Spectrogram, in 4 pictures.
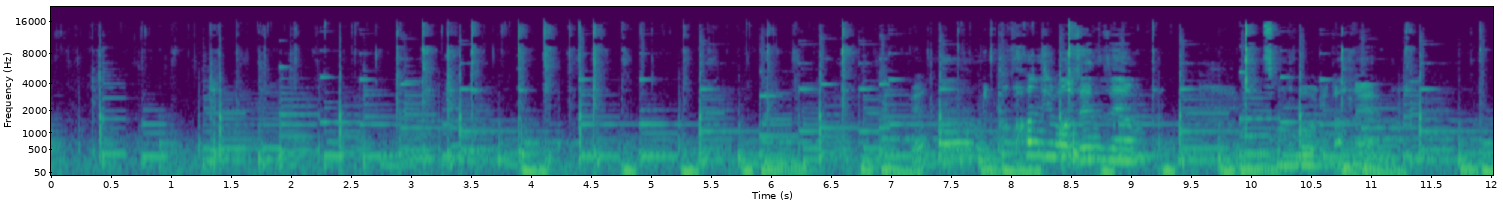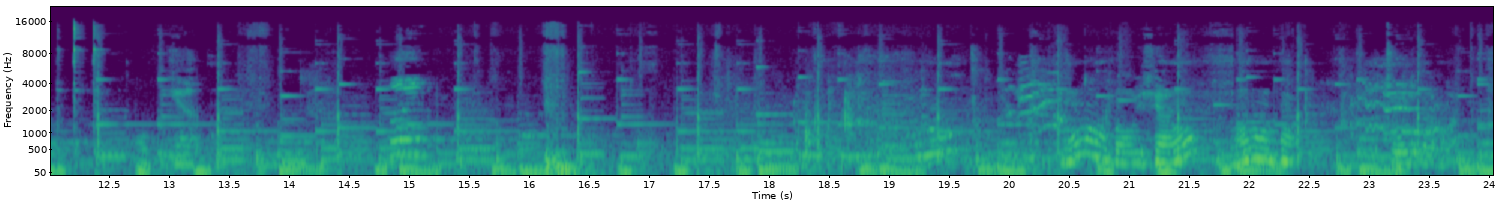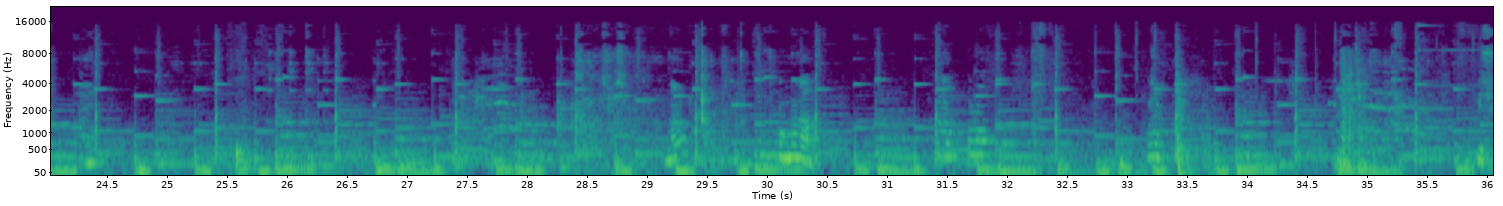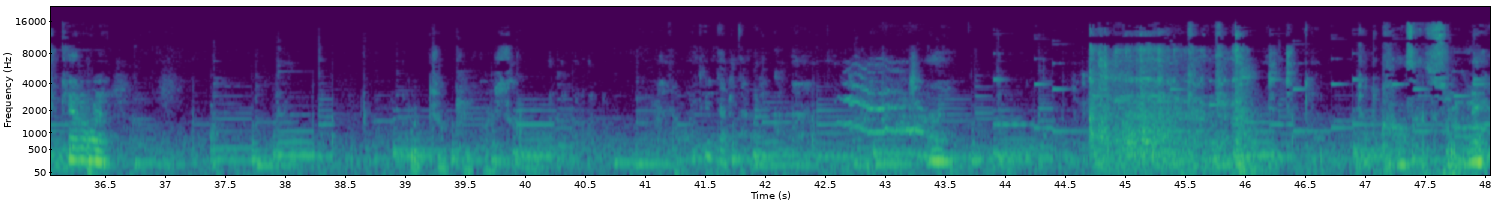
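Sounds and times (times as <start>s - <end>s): background music: 0.0s - 48.0s
cat meowing: 19.9s - 20.7s, 22.8s - 23.8s, 27.3s - 28.3s, 34.7s - 35.8s, 42.5s - 43.6s.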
